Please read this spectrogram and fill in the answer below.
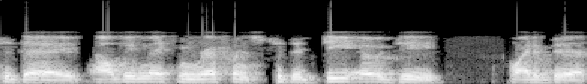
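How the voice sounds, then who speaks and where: A man with a slight Oklahoma accent and a medium pitch. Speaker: military support program consultant. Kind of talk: online presentation. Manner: hesitant, many fillers.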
